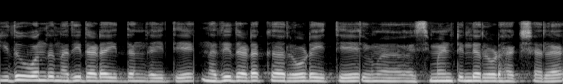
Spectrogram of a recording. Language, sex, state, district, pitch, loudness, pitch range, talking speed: Kannada, male, Karnataka, Dharwad, 165 Hz, -14 LUFS, 155-170 Hz, 140 wpm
